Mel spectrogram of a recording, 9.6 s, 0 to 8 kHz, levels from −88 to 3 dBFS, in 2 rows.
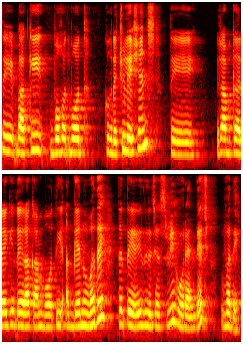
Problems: none marked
